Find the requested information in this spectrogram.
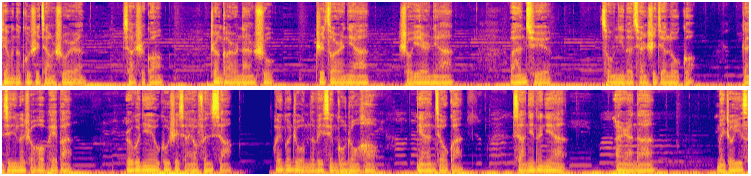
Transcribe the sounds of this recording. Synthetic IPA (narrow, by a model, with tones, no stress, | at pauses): t̪ʰjɛ˥nwa˧˨˩nd̪ə˧ku˥˧ʂɻ̩˥˩t͡ɕjɑ˨˩ŋʂu˥˩ɻə˧˥nɕjɑ˨˩ʂɻ̩˧˥˩kwɑ˥ŋʈ͡ʂwa˥˩nkɑ˨˩ʊə˞˧˥na˧˥nʂu˥ʈ͡ʂɻ̩˥˧t͡swɔ˥˩ə˧˥njɛ˧˥˧na˥˩n | ʂo˨˩ʊjɛ˥˧ə˞˧˥njɛ˧na˥˩n | wa˧˥nt͡ɕʰy˨˩˦ | t͡sʰʊ˧˥ŋni˨˩d̪ə˦t͡ɕʰɥɛ˧˥nʂɻ̩˥˧t͡ɕjɛ˥˧lɔ˥˧kwɔ˥˩ka˨˩nɕjɛ˥˩ni˧˥nd̪ə˧ʂo˧˥ʊxo˥˧ʊpʰe˥˧ɪpa˥˩n | ɻu˧˥kwɔ˨˩ni˧˥n˥jo˨˩ʊkʊ˥˧ŋʂɻ̩˥˩ɕjɑ˨˩ŋjɑ˥˩ʊfə˥nɕjɑ˨˩˦ŋ | xwa˥ji˧˥ŋkwa˥nʈ͡ʂu˥˩wɔ˨˩mə˦nd̪ə˧we˥ɪɕi˥˩ŋkʊ˥ŋʈ͡ʂʊ˥˧ŋxɑ˥˩ʊnjɛ˧˥na˥nt͡ɕjo˧˥ʊkwa˨˩˦n | ɕjɑ˨˩ŋni˧˥nd̪ə˧njɛ˥˩n | a˥nɻa˧˥nnə˧a˥n | me˨˩ɪʈ͡ʂo˥ʊi˥˩s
